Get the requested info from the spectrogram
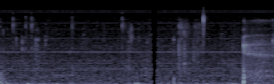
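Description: Near silence with a few faint, scattered clicks of a computer keyboard and mouse as a number is typed into a field.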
